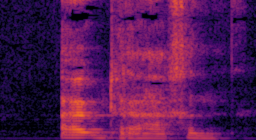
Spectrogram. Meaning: to disseminate
- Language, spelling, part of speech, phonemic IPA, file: Dutch, uitdragen, verb, /ˈœy̯ˌdraːɣə(n)/, Nl-uitdragen.ogg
